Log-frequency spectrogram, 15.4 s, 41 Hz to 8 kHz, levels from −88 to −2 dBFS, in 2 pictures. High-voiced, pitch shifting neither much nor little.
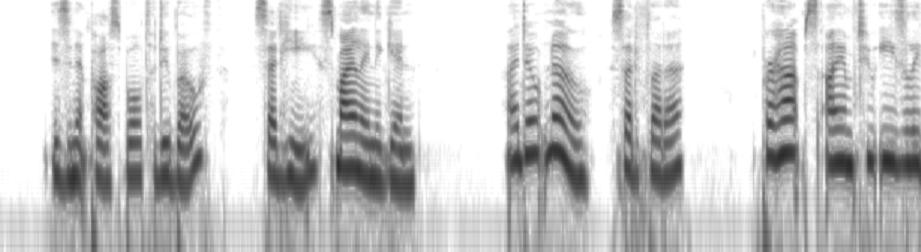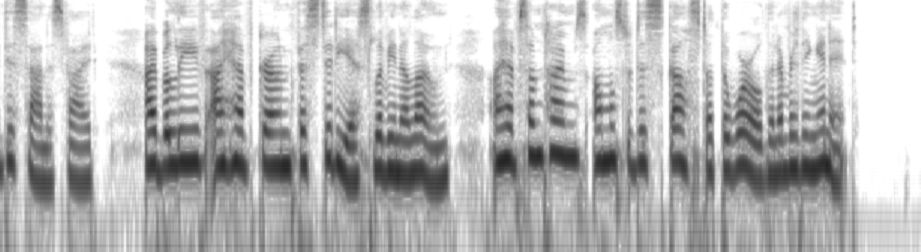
Yes: high, 235 Hz; average, 4.7 semitones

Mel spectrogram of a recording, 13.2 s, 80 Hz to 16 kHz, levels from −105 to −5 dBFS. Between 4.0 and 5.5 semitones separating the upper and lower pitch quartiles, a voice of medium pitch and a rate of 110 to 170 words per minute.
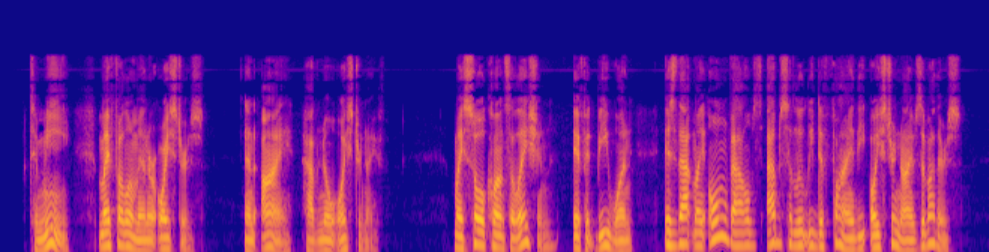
Yes: average, 5.1 semitones; medium, 145 Hz; average, 150 wpm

